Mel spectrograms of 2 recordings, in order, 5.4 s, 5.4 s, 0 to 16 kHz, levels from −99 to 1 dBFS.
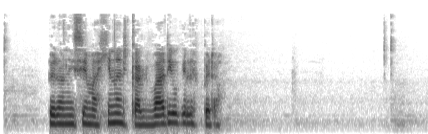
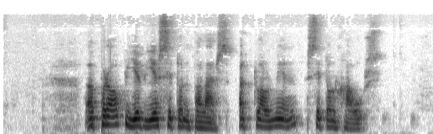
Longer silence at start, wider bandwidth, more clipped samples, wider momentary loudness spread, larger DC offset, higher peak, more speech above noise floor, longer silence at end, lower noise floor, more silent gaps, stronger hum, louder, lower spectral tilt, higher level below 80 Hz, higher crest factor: second, 0.6 s vs 1.05 s; about the same, 11.5 kHz vs 11 kHz; neither; second, 7 LU vs 11 LU; neither; about the same, -2 dBFS vs 0 dBFS; first, 52 dB vs 48 dB; first, 2.6 s vs 0.85 s; first, -71 dBFS vs -64 dBFS; neither; neither; second, -20 LUFS vs -16 LUFS; second, -5 dB/octave vs -7 dB/octave; second, -68 dBFS vs -56 dBFS; about the same, 20 dB vs 18 dB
